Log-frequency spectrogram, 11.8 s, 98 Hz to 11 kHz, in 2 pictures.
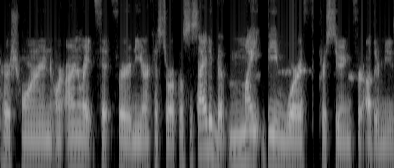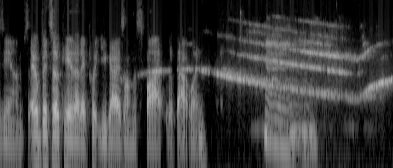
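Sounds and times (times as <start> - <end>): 
speech: 0.0 - 9.1, 9.8 - 10.8
New York City emergency vehicle siren wailing: 7.7 - 11.7.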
